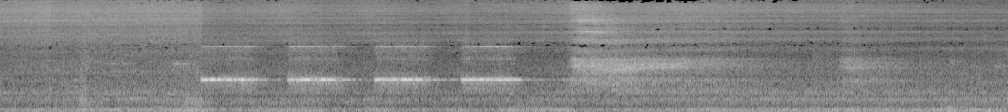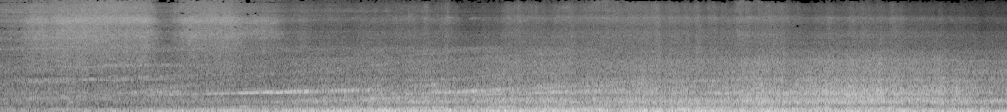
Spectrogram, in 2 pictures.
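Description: An electronic beep sounds four times in even succession. Then a Keikyu train's rumble builds and grows louder, with a motor whine rising in pitch as it gathers speed.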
